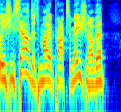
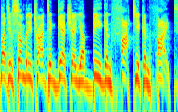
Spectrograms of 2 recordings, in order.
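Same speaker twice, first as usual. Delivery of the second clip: put-on West Indian, Caribbean-accented voice. Speaker retells what a woman said to them, in a West Indian accent. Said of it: "West Indian".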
